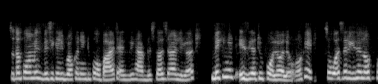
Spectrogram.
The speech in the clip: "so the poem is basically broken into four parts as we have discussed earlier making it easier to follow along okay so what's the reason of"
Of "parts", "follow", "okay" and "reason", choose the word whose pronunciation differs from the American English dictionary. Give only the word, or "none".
parts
